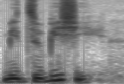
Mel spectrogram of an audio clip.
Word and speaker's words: Mitsubishi: Mitsubishi. You said it right. Good job. – Oh, great news. – I don't know. I don't know anyone that says that one. – I know they don't, because they actually say it right. But Mitsu is three, Bishi is diamond.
